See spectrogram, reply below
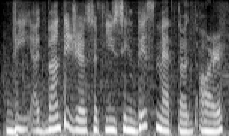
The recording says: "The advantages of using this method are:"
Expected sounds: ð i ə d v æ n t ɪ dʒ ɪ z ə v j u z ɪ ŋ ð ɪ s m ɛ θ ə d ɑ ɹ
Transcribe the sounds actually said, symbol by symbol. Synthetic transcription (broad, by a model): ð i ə d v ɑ n t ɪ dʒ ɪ s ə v j u s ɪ ŋ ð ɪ s m ɛ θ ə d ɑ ɹ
